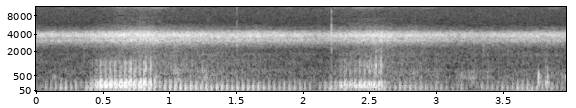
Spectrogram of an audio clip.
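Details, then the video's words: British Shorthair cat born 18 August 2010, filmed 14 May 2017 at 09:16, purring: a low, even rumble that swells into two louder surges near the start and middle, with a steady high electronic whine behind it. "British Shorthair Cat purring"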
